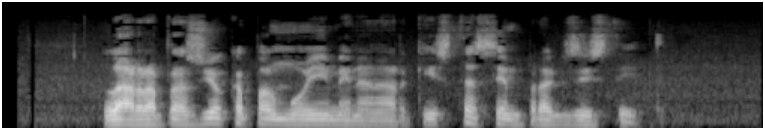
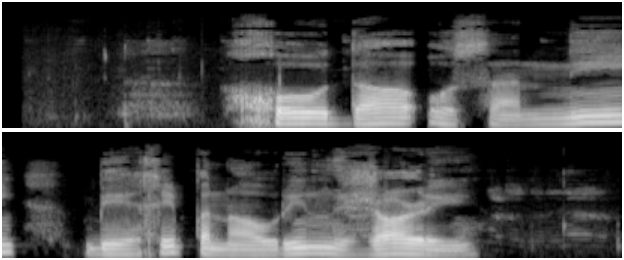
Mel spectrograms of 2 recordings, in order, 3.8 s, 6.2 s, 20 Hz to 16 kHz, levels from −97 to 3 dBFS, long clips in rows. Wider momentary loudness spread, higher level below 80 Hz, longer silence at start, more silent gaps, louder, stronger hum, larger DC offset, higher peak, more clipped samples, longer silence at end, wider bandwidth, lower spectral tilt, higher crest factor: about the same, 13 LU vs 12 LU; about the same, -60 dBFS vs -60 dBFS; second, 0.5 s vs 1.15 s; neither; second, -23 LUFS vs -19 LUFS; neither; neither; about the same, 0 dBFS vs 0 dBFS; neither; about the same, 0.65 s vs 0.75 s; first, 11.5 kHz vs 10 kHz; second, -5 dB/octave vs -7 dB/octave; about the same, 24 dB vs 20 dB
